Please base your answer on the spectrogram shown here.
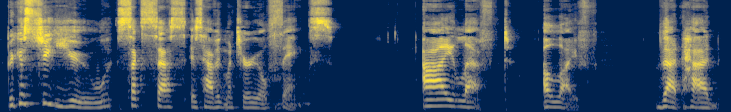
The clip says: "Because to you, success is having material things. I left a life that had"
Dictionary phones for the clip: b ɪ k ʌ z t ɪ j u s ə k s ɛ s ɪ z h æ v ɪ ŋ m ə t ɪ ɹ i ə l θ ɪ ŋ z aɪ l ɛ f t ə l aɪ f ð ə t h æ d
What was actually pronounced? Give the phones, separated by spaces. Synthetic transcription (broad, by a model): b ɪ k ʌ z t ɪ j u s ə k s ɛ s ɪ z h æ v ɪ ŋ m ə t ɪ ɹ i l θ ɪ ŋ z aɪ l ɛ f t ə l aɪ f ð ə t h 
